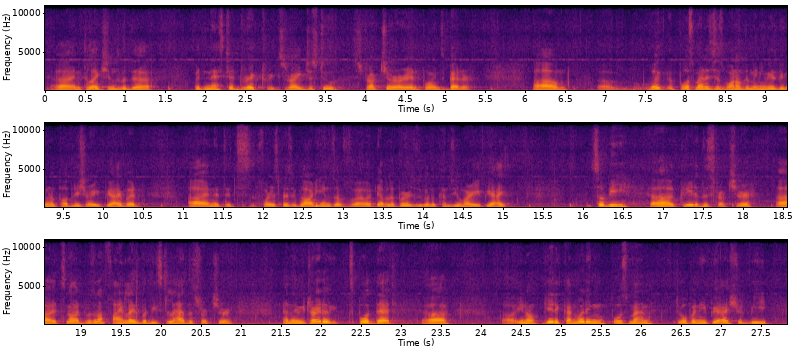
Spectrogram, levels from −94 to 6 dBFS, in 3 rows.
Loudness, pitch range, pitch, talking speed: -22 LUFS, 155-190 Hz, 170 Hz, 190 wpm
